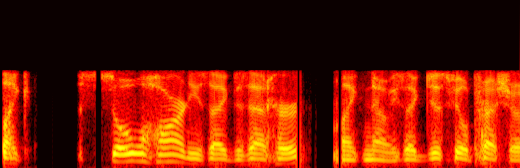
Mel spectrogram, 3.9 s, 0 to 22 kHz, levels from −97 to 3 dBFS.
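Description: At 0.71 s the speech drops into a hard-edged silence of 50 ms, a burst of packet loss on an ADPCM call. At 2.22 to 2.57 s about 250 ms of audio disappears in scattered gaps over roughly 340 ms, the longest run 70 ms. The receiving decoder's predictor and step size lose track of the sender's, so each resumption comes back briefly distorted. The line's light, narrowband G.726 character, limited to about 250 Hz to 3.6 kHz, fits a 32 kbit/s link.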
